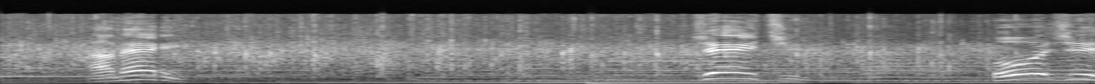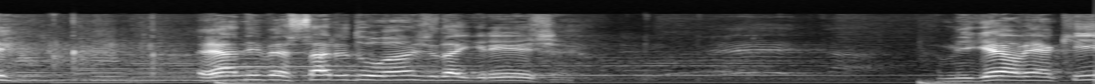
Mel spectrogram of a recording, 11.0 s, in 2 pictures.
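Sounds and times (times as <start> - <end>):
audience applauding: 0.0 - 7.1
speech: 0.4 - 1.1, 3.5 - 4.2, 5.0 - 5.7, 6.4 - 8.4, 10.2 - 10.9.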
